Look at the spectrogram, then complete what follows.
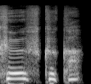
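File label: Voice heal, Japanese; eva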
